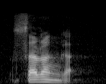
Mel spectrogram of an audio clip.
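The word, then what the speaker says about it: Śārṅga: How do you pronounce it? Sarganda. Two syllables. – Yeah. – But the N gets kind of... – Yeah, R and the N, there is a syllable between that, Saranga. – Saranga. Thank you. – Generally pronounced Saranga.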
